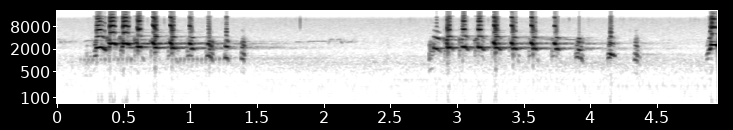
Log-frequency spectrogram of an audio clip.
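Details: Chortle of a wild female bald eagle at a Big Bear Valley nest camera on 12 June 2021: two loud bursts of rapid, high piping staccato notes, about a dozen each, separated by a second's pause.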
